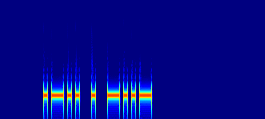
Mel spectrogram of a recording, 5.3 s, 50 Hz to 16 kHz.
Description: Morse code, heard as a keyed tone, about 15 wpm, 700 Hz. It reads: LEX
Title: USA Call Sign Postfixes - 3 Letters 15wpm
